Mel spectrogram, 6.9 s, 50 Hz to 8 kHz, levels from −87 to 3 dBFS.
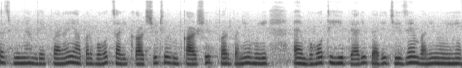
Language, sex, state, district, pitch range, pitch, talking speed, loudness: Hindi, female, Uttar Pradesh, Hamirpur, 185-205 Hz, 190 Hz, 225 wpm, -19 LUFS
